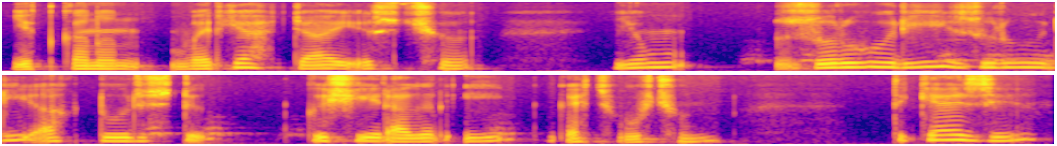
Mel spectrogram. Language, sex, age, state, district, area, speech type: Kashmiri, male, 45-60, Jammu and Kashmir, Baramulla, rural, spontaneous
